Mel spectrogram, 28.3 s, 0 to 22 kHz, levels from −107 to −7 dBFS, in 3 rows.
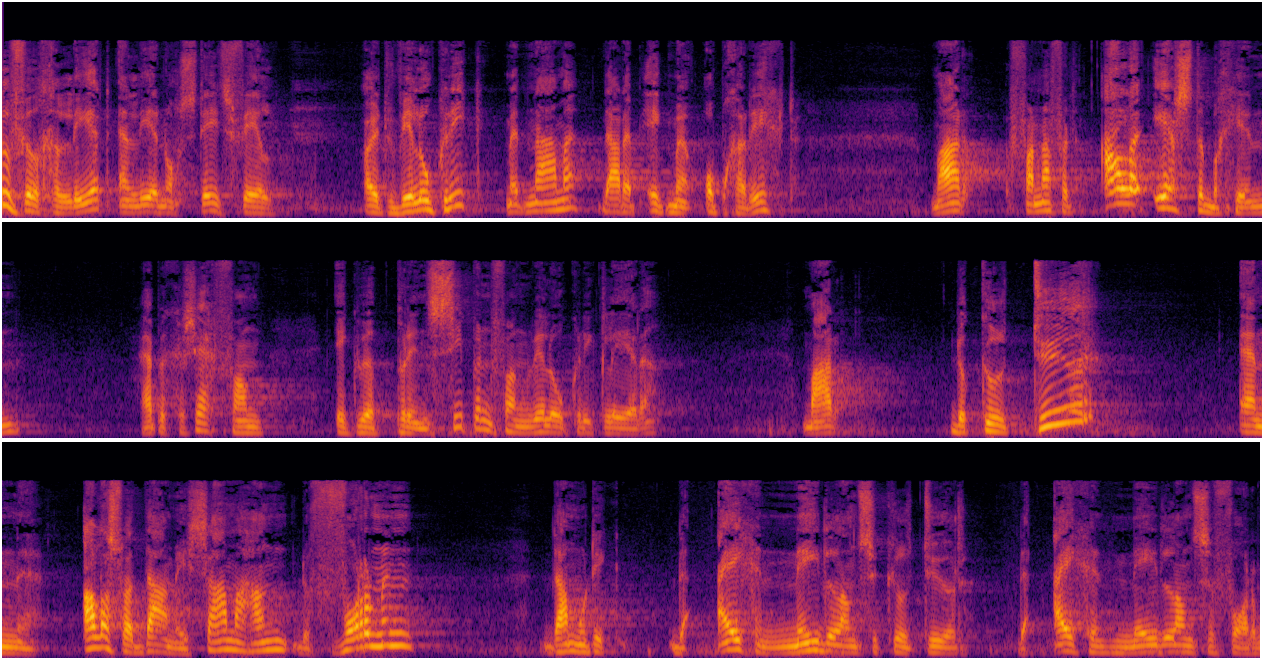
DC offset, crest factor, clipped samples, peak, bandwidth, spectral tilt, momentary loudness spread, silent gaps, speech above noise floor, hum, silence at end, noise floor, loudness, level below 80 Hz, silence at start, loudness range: under 0.1%; 26 dB; under 0.1%; -8 dBFS; 10.5 kHz; -5.5 dB/octave; 14 LU; none; 41 dB; none; 0 s; -72 dBFS; -32 LUFS; -72 dBFS; 0 s; 7 LU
